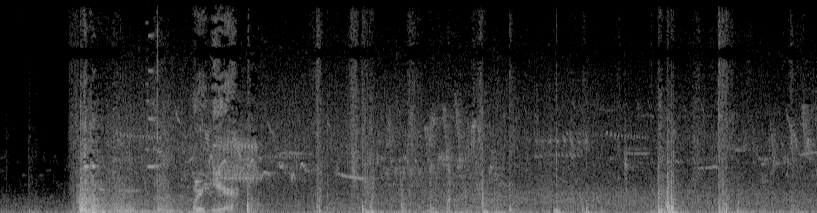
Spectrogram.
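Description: Heavy cases thump and scrape as men move gear around.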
